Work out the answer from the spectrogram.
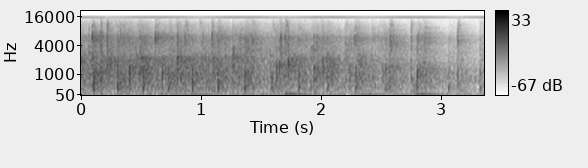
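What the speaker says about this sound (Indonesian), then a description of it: "Boleh tepuk tangan." An audience claps at an event for Tasikmalaya mayoral candidates, a spread of sharp separate hand claps that start moderately loud and thin out toward the end.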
